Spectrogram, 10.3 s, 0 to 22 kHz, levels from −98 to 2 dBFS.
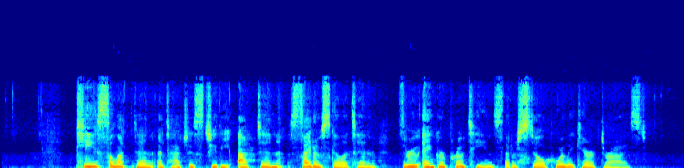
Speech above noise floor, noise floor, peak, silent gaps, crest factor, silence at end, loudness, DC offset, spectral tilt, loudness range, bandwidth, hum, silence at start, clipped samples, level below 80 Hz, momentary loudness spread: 49 dB; -78 dBFS; -14 dBFS; none; 16 dB; 0.65 s; -30 LUFS; under 0.1%; -5.5 dB/octave; 3 LU; 11.5 kHz; none; 1.15 s; under 0.1%; -72 dBFS; 12 LU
